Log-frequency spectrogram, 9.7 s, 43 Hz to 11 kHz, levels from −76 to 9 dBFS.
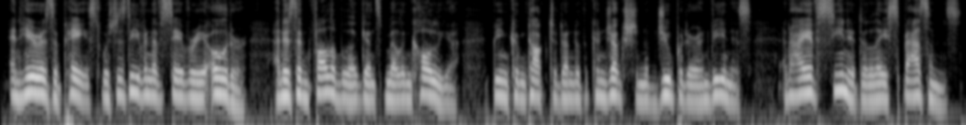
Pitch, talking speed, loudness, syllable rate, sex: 145 Hz, 200 wpm, -18 LUFS, 6.3 syllables/s, female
